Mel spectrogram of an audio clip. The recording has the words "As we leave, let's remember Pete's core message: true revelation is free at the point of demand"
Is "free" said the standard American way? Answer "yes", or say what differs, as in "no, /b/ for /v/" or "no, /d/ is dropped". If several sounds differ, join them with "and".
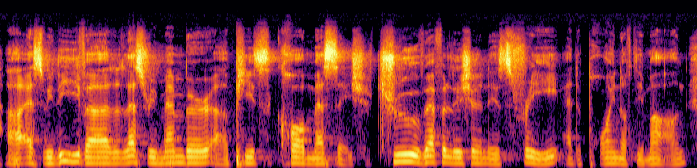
yes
